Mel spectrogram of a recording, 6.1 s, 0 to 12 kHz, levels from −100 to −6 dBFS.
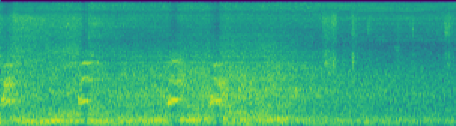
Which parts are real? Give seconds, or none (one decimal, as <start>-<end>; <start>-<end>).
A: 0.0-0.6; 4.3-6.1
